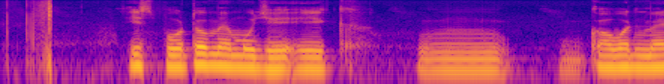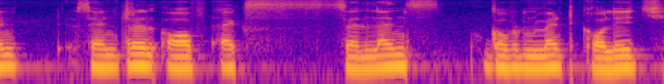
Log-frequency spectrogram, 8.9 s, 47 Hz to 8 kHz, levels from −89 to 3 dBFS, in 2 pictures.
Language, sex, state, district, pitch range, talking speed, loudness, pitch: Hindi, male, Himachal Pradesh, Shimla, 125-140 Hz, 90 wpm, -19 LUFS, 135 Hz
